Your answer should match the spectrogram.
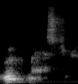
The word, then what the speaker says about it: Routemaster: come with the uh route master or as Dave says I I keeping I keep americanizing it the correct pronunciation based on the way Dave says it is the root master and so that is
